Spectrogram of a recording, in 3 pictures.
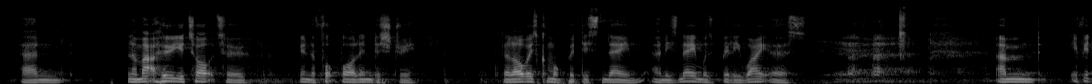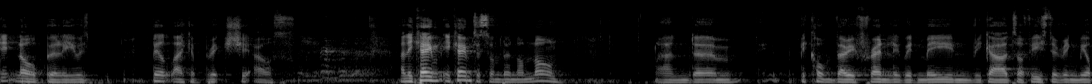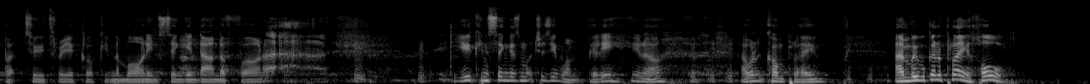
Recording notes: Live in Manchester! The WMS team travelled to Manchester for a special live show during the international break.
